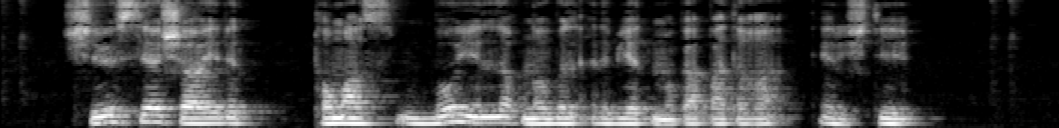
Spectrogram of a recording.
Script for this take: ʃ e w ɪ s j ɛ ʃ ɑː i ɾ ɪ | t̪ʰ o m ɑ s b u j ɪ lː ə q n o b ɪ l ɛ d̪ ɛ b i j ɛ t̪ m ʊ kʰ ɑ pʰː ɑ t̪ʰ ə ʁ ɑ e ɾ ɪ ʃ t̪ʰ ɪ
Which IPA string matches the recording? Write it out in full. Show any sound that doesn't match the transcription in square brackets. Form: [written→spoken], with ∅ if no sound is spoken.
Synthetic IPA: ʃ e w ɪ s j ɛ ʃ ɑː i ɾ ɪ | t̪ʰ o m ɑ s b u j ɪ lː ə q n o b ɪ l ɛ d̪ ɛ b i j ɛ t̪ m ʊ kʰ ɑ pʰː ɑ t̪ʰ ə ʁ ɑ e ɾ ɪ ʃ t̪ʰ ɪ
